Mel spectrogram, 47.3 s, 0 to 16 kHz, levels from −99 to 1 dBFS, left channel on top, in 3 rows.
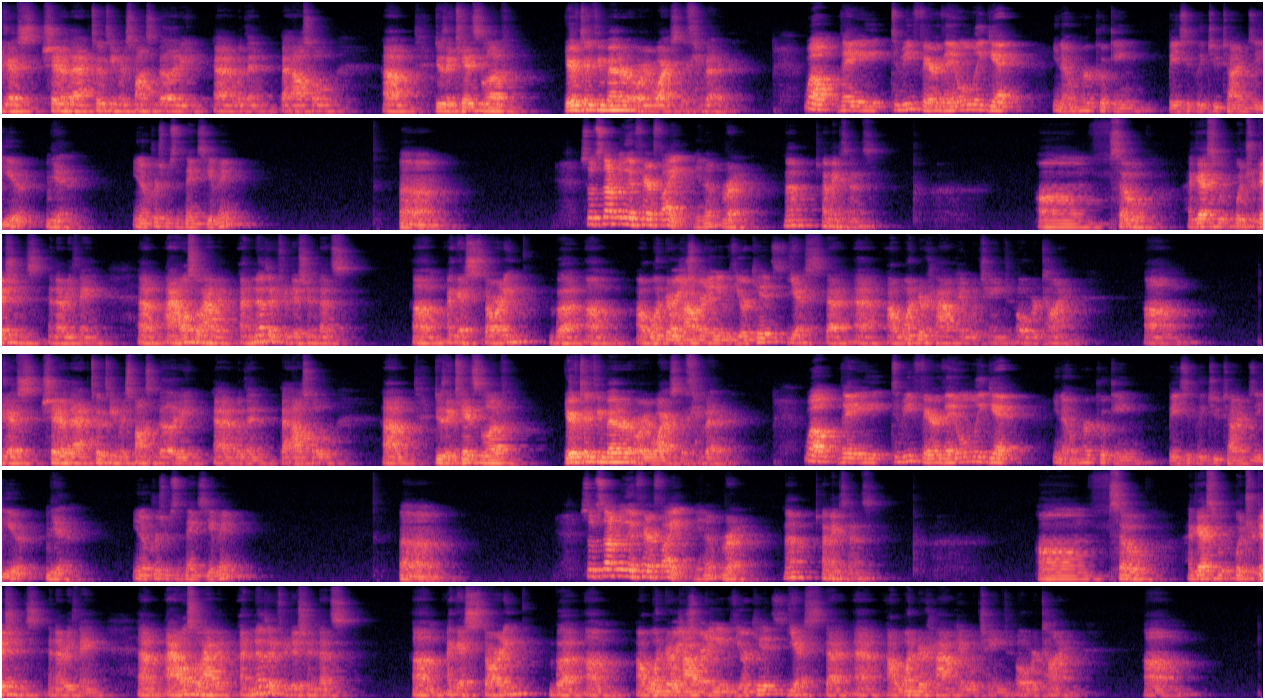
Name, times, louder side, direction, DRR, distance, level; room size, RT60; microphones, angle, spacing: voice 1, 0.0-4.1 4.8-6.3 7.0-9.1 16.3-16.6 24.8-25.0 25.5-25.7 26.0-26.6 28.7-30.0 30.6-32.7 33.2-35.8 36.7-38.0 38.4-39.2 39.4-40.4 41.3-44.9 45.8-46.3, equal, 45° right, -6 dB, 1.0 m, -24 dB
voice 2, 10.0-12.6 13.1-14.2 14.6-16.0 17.4-18.7 20.7-21.2 23.0-24.7 39.8-41.3, equal, 20° left, -3 dB, 0.4 m, -25 dB
2.9 x 2.8 x 2.6 m, 0.70 s
head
